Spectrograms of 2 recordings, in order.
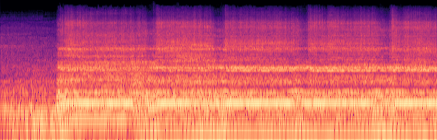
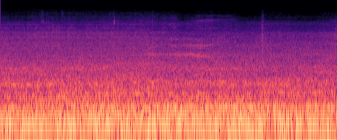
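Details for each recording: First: Lochinvar boiler not firing, with a stage-two low air alarm; the filter is nearly new. One of two inducer fan motors kicks in abruptly with a hum whose tone drops in and out; the inducer is hard starting. The capacitor is suspected and AMRAD caps were later fitted. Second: Lochinvar boiler after reassembly with air slider reset: smooth, even low rumble with no knocks or rattles, holding steady; boiler and inducer fan running normally.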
